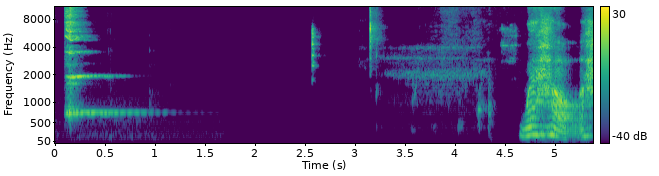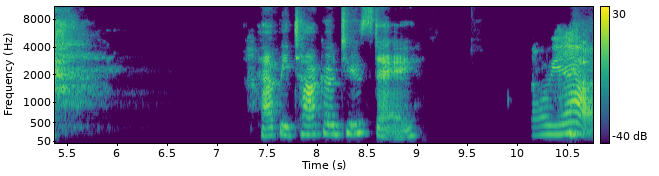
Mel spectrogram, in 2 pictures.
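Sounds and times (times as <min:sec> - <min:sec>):
glasses clinking in a toast: 0:00.0 - 0:01.2
speech: 0:04.6 - 0:05.6, 0:07.5 - 0:09.1, 0:10.1 - 0:10.7.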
